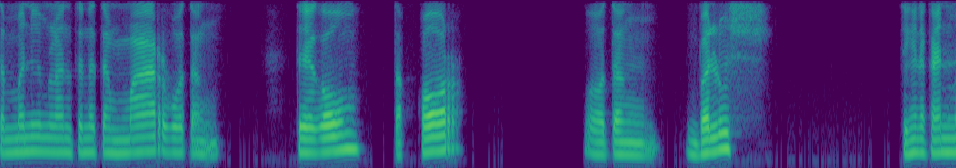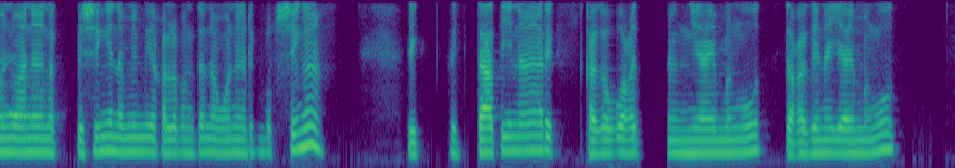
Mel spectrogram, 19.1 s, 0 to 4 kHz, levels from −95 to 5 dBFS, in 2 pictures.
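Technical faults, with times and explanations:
15.66–15.74 s, burst of packet loss: about 60 ms never arrived, so the receiver stretched the last sound and faded it out before resuming later, skipping the lost stretch.
15.74–15.78 s, short concealed packet loss: roughly 20 ms went missing right after, patched by continuing the previous sound briefly, heard as a quick smear blending back in.
15.94–16.26 s, long network dropout: sound continues as a decaying buzz or hiss then goes silent for about 240 ms, likely from no packets arriving; about 300 ms is missing.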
